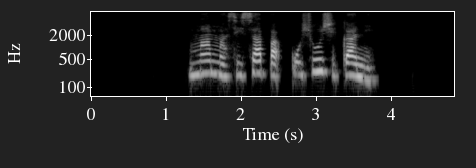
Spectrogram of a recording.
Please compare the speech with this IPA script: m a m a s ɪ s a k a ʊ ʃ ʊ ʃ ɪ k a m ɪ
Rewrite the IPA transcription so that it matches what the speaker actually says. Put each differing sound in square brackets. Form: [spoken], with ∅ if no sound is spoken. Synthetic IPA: m a m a s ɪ s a [p] a ʊ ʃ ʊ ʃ ɪ k a [n] ɪ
